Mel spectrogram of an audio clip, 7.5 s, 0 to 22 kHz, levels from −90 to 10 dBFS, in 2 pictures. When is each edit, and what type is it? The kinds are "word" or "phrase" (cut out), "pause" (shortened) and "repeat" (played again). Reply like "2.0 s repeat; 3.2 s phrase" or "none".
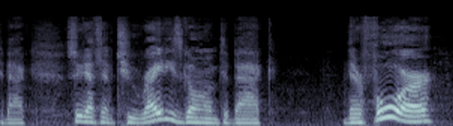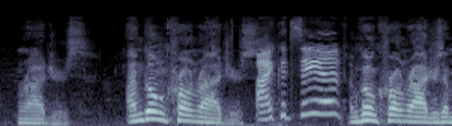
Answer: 1.8 s word; 3.9 s word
